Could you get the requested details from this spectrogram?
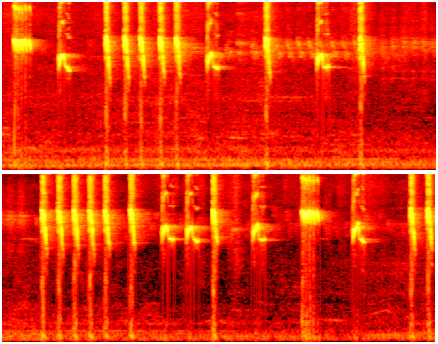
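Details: Brown-throated sunbird (konin) at night giving its 'tembakan' shooting song, used to train caged birds: sharp, very high chirps fired in quick bursts, some with a lower downward tail, a pause mid-clip, then a fresh volley.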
